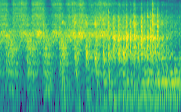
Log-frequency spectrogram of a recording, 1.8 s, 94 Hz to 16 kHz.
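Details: Cummins diesel Snap-On truck that hadn't run in 10 years, injector lines cracked to bleed air: starter grinds steadily but it never fires; injection pump suspected.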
